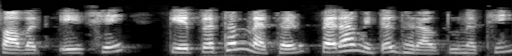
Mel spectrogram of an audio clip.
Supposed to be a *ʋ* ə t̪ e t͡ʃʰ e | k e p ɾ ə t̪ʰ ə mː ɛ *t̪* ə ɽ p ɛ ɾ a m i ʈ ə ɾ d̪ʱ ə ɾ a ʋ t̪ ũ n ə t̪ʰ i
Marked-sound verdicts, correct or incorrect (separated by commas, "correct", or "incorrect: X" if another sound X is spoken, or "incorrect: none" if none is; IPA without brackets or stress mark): correct, incorrect: t̪ʰ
